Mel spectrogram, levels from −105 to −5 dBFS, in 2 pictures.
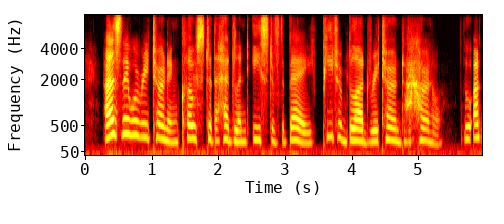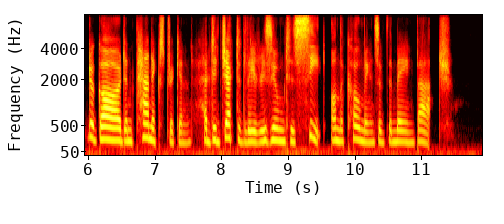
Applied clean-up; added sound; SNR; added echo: neural diffusion model UNIVERSE++.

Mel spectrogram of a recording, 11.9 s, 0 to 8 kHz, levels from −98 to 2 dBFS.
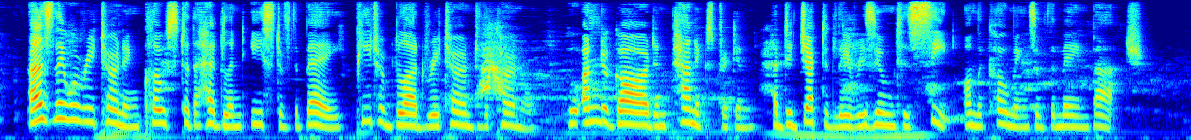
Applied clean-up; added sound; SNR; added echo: classical method log-MMSE.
